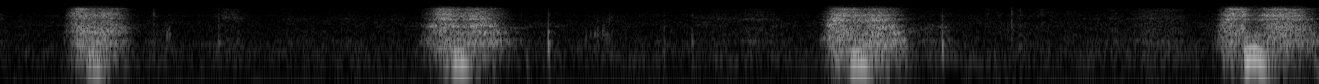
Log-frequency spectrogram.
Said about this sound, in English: The heavy breaths of the first day of practice, any practice really, but this is spring and this is track. The footfalls, multi-cadence, side to side and back.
